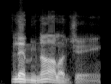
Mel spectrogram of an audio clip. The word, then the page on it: limnology: British English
